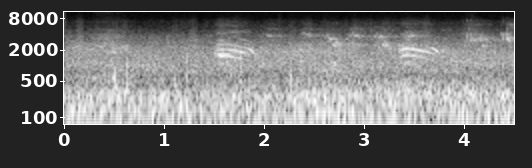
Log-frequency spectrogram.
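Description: Birds calling outdoors: two short calls, the first about one and a half seconds in and the second near three and a half seconds, over a steady background hum of outdoor noise.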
